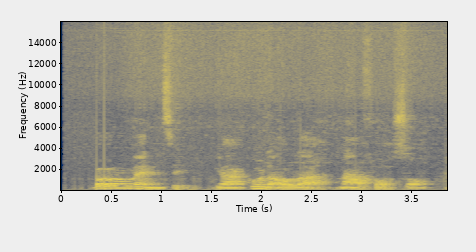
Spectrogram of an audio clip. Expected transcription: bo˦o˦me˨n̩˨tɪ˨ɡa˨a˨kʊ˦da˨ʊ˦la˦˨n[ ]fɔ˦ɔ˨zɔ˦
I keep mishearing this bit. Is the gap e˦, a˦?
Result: a˦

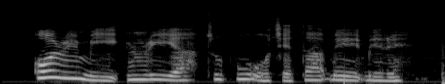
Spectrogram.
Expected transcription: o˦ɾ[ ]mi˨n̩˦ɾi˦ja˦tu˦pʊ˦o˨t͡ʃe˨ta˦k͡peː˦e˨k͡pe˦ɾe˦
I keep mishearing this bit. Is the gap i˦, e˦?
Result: i˦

